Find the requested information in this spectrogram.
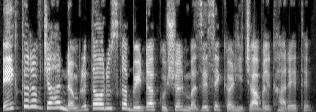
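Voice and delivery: usual speaking voice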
